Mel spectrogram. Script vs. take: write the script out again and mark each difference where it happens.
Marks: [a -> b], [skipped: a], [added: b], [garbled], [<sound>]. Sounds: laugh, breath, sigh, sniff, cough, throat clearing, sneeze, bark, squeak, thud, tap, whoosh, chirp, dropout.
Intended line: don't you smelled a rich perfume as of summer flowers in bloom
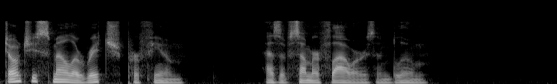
don't you [smelled -> smell] a rich perfume as of summer flowers in bloom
